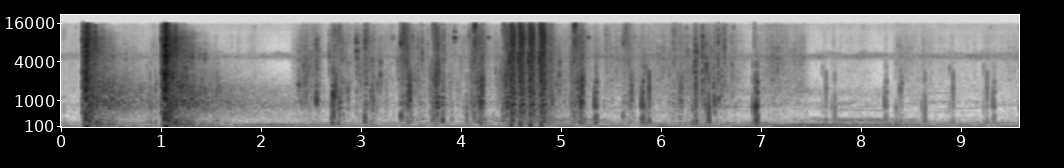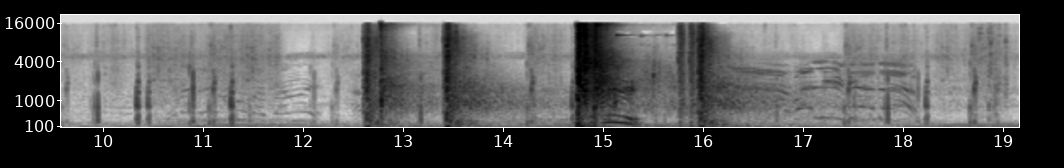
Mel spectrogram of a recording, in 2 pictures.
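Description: Gunfire crackles in Stalker GAMMA, a run of sharp separate shots, some close and loud and others fainter, spread across the stretch with quieter gaps between them.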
